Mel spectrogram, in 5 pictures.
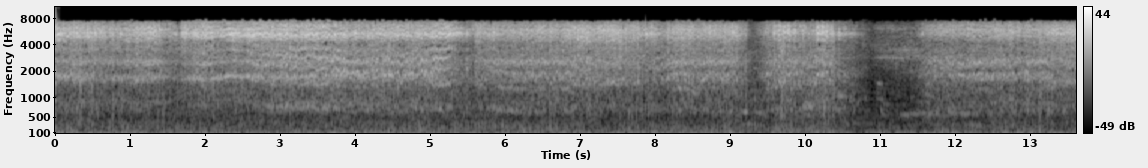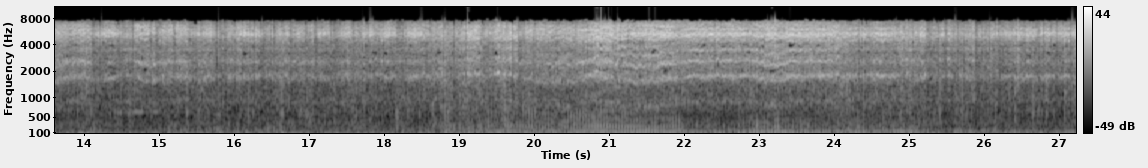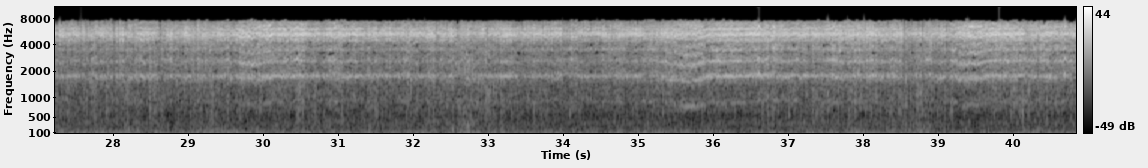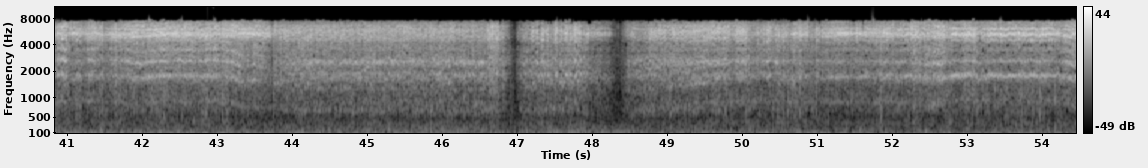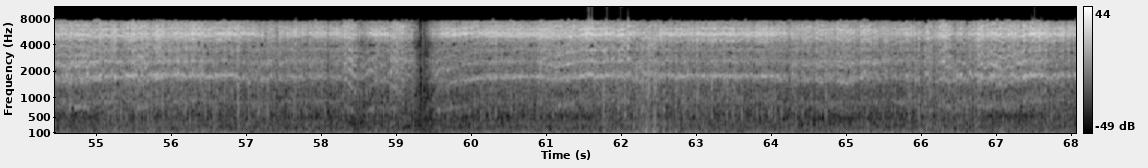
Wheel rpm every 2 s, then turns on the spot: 220, 220, 200, 200, 160, 80, 180, 220, 230, 230, 220, 230, 230, 230, 230, 230, 240, 230, 230, 230, 230, 220, 190, 140, 150, 230, 220, 220, 230, 130, 210, 230, 220, 220.
8-10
